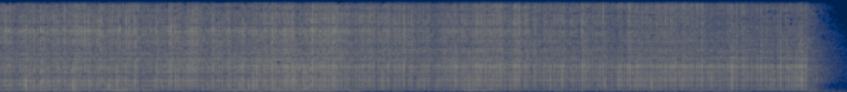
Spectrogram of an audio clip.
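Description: Steady, even frying crackle for eight seconds with no pops or sputter, then it cuts off cleanly; a smooth, stable stick arc.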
